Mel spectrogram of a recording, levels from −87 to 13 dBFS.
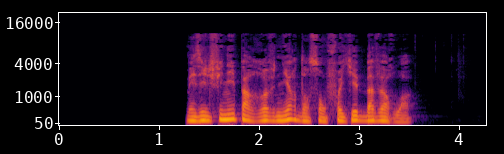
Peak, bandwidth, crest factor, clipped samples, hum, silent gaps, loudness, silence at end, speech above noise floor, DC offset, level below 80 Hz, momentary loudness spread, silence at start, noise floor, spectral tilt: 0 dBFS; 11.5 kHz; 18 dB; under 0.1%; none; none; -17 LUFS; 0.75 s; 53 dB; under 0.1%; -44 dBFS; 11 LU; 1.3 s; -68 dBFS; -6.5 dB/octave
